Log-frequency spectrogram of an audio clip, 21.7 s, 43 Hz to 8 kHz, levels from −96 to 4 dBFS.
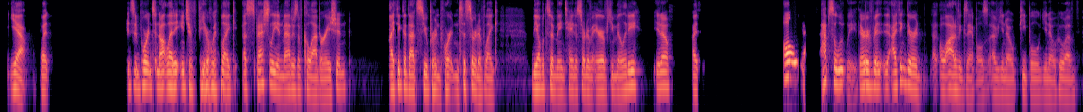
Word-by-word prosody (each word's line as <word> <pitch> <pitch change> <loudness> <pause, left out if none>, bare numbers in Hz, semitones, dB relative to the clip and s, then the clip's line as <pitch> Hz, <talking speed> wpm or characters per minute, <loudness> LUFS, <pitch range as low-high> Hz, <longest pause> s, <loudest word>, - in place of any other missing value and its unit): Yeah, - - +3 0.3
but - - -1 1.5
It's 135 +2 -5
important 140 +1 +3
to 145 - -2
not 135 0 +4
let 140 -1 +6
it 140 - +3
interfere 135 0 -1
with, 135 -3 -2
like, 125 -5 -1
especially 150 +1 +1
in 120 -1 -2
matters 125 +1 -1
of 120 0 -7
collaboration, 110 +3 -1 0.9
I 125 - +4
think 140 +4 -1
that 135 - 0
that's 120 -3 +2
super 125 -2 +1
important 115 -2 -4
to - - 0
sort 125 -6 +2
of, 105 +2 -5
like, 105 -4 -5 0.7
be 130 - +2
able 125 -1 +2
to 130 -3 -1
maintain 115 +1 -4
a 115 - -5
sort 120 +1 -1
of 115 -1 -2
air 115 +1 +1
of 115 -1 -1
humility, 125 +5 -1 0.2
you 135 -1 -3
know, 140 -1 +2 0.4
I - - -1 1.7
Oh, 220 +1 +11
yeah, - - -9 0.3
absolutely. 155 -2 +1
There 140 +2 +3
have 135 - -3
been, 140 -1 0
I 135 - 0
I - - +4
think 170 +2 -3
there 145 -4 +2
a 115 -3 -10
a 120 - -6
lot 120 +1 +1
of 120 - -4
examples 100 -1 -9
of, 110 -1 -9
you 110 +1 -10
know, 100 -1 -7
people, 105 -3 -8
you 105 0 -11
know, 100 -2 -8
who 110 0 -6
have, 100 0 -7
125 Hz, 170 wpm, -24 LUFS, 115-140 Hz, 1.7 s, Oh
